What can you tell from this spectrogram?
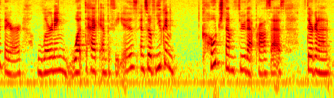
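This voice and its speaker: A woman leading a mentor training in a casual, animated way, acting out example lines as she explains. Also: mid-range voice, a little hiss or hum. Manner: animated, acts out quoted examples.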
